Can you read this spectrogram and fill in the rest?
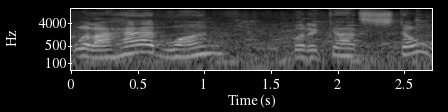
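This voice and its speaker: A man's voice: high-pitched, lively intonation, unhurried, music in the background. A man playing a scrawny, naive drifter in a western radio drama, with a hesitant rustic drawl. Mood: meek, naive. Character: scrawny, simple-minded, meek male drifter, ex-Union soldier. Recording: live stage with audience noise.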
